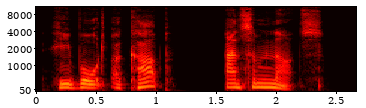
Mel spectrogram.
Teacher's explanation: We have falling intonation only on the last word in the sentence. And everything else before it, like other things that are stressed, have rising intonation.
